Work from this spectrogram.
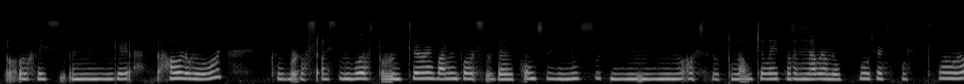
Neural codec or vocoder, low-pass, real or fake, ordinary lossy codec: codec, 16 kHz, 0.5 kbps, FreqCodec, larger model; none; fake; none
